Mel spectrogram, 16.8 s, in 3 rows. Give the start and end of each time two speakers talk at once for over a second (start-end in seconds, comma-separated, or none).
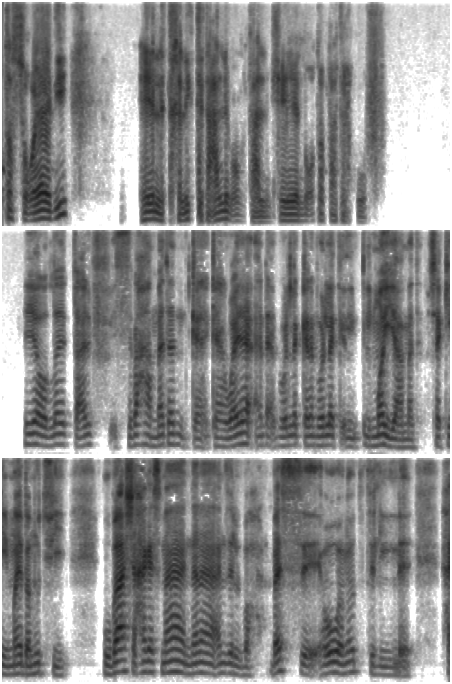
none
